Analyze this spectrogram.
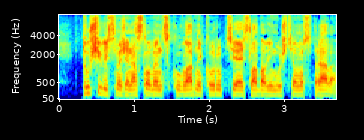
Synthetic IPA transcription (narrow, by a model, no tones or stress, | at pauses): t̪uʃilizmɛʒɛnaslɔʋɛnskuʋlaːd̪ɲɛkɔɾup̚t͡siajɛslabaʋimɔʒicɛlnɔspɾaːʋa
